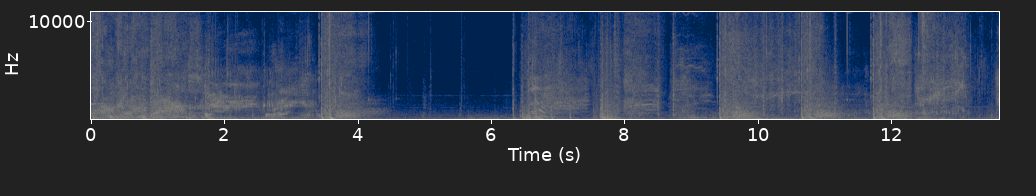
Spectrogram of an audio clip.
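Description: Video game gunfire crackles in dense bursts, loud volleys broken by a short quieter lull, then more rapid shots and thuds.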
